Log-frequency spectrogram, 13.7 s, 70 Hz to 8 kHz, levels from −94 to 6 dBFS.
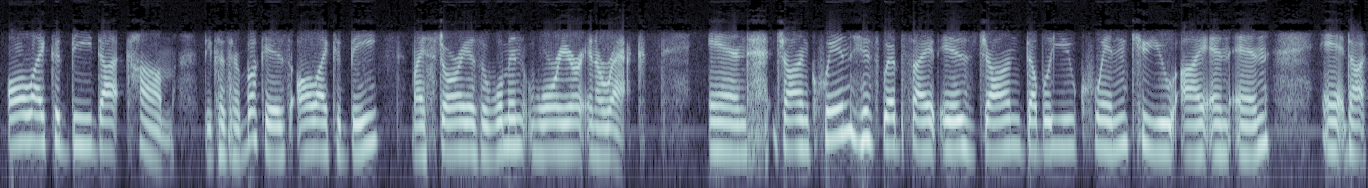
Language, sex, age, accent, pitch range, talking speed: English, female, 40-59, American, 185-240 Hz, 150 wpm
